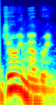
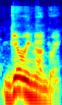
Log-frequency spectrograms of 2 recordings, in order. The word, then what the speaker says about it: gerrymandering: and yes i will correct you if you pronounce it gerrymandering because that's just not how it's pronounced and i'll and i will die on this hill but gary mandarin so on the topic of gerrymandering 2020s which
